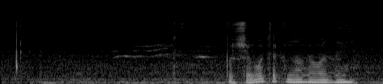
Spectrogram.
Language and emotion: Russian, neutral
